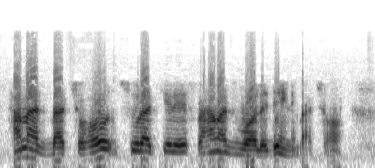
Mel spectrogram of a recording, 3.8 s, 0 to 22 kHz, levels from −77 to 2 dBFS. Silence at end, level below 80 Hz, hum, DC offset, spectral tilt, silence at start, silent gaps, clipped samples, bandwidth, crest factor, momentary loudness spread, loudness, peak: 0.05 s; -48 dBFS; none; under 0.1%; -4.5 dB/octave; 0.1 s; none; under 0.1%; 11.5 kHz; 12 dB; 12 LU; -11 LUFS; 0 dBFS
